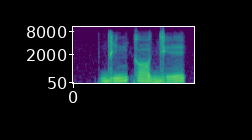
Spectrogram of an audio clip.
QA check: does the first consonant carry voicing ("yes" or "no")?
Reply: yes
